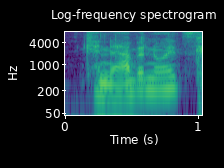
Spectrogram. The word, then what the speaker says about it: cannabinoids: And then also this doctoral degree that focuses on, say it again, Cannabinoids. – It's the emphasis on that middle syllable that I struggle with.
